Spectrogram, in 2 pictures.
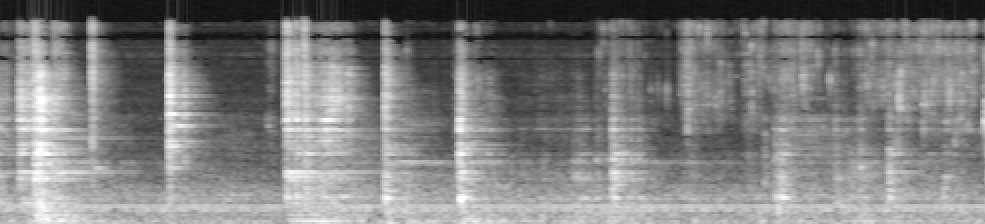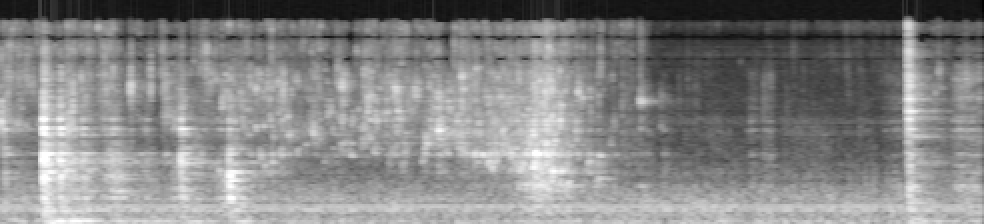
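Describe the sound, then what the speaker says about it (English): Fresh-squeezed pomegranate juice drips and trickles through a strainer, making soft, irregular splashes and drops at close range against a quiet background with no talking. "I've got our fresh squeezed pomegranate juice and I'm just going to put it through a strainer."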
